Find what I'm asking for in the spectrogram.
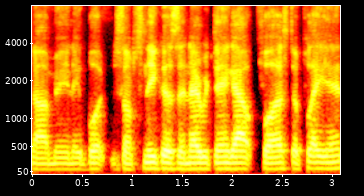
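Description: Recorded dry and close with no echo against a quiet background, a man with a New Jersey accent and a fairly low voice talks at a fairly quick pace. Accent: New Jersey urban American English. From North New Jersey. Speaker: rap artist manager and entrepreneur. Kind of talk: casual interview.

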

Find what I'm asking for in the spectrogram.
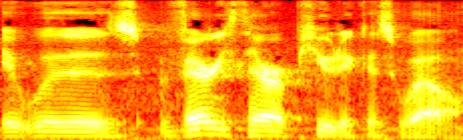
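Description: Through audible room echo comes a man with an American accent, fairly low in pitch, speaking at a fairly slow pace with lively intonation. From Florida. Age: 30s. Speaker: podcaster. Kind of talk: solo personal monologue. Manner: halting, many fillers.

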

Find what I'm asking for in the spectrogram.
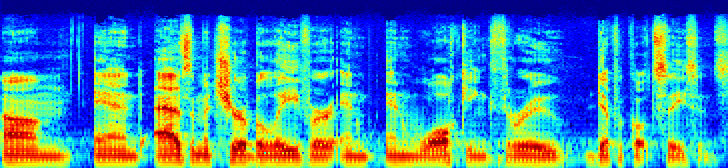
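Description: Fairly slow, monotone, flat speech from a man with a fairly low pitch and hardly any pauses, on a very clean recording with a silent background. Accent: Southern US. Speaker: podcast host, addiction recovery worker. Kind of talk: interview.

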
